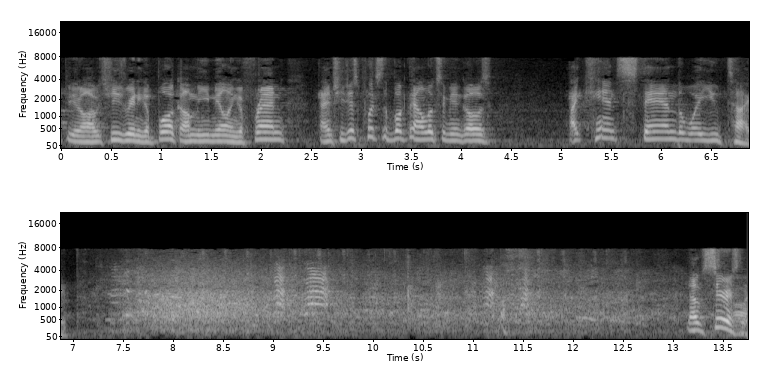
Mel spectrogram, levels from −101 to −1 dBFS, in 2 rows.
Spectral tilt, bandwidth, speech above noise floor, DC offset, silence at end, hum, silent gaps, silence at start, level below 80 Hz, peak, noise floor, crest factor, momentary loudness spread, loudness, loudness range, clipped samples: -3 dB/octave; 8 kHz; 30 dB; under 0.1%; 0 s; none; none; 0 s; -68 dBFS; -12 dBFS; -62 dBFS; 20 dB; 11 LU; -33 LUFS; 4 LU; under 0.1%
